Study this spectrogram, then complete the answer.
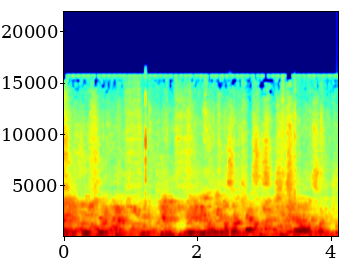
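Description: Playing cards shuffle and riffle in hands.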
